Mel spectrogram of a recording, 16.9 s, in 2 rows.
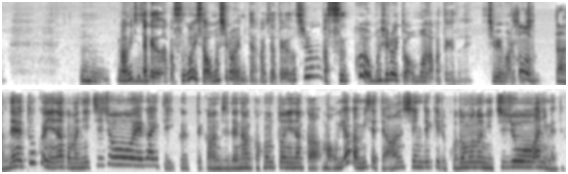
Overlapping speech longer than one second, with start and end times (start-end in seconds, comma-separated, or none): none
